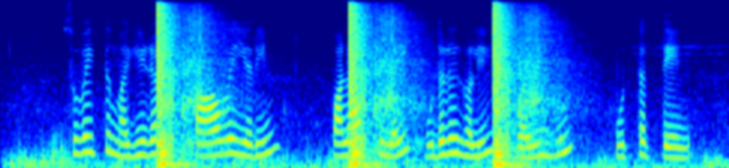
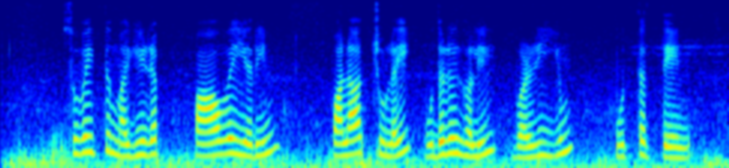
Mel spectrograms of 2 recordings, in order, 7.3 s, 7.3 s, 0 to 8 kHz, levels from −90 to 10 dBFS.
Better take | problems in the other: second | background sound (Gunshot, gunfire); 3 dB above the speech

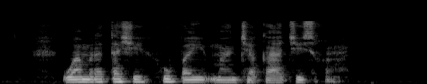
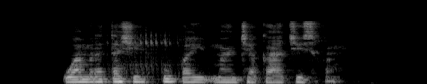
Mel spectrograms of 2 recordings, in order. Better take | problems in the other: first | noise reduction (neural mask model DeepFilterNet 3)

